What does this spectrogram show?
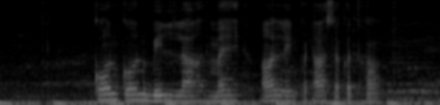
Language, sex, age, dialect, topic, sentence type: Chhattisgarhi, male, 25-30, Central, banking, question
